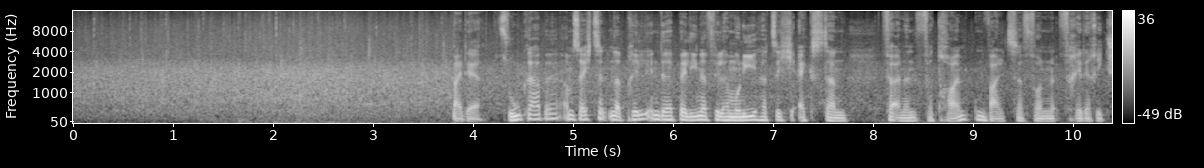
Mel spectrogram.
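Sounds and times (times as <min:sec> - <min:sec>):
large concert audience applause for piano soloist: 0:00.0 - 0:10.3
speech: 0:03.8 - 0:10.3.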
